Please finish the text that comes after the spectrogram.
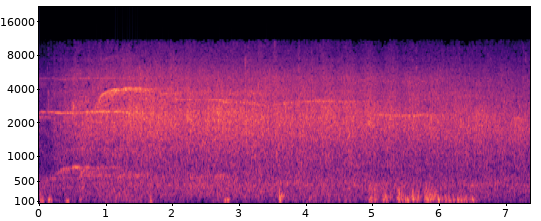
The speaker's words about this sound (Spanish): Entonces, este señor se merece, el mejor de los aplausos.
